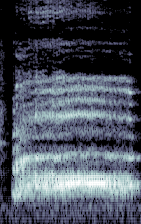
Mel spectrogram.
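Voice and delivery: low rolled trill sound; low lip trill brrr. Shown as a demonstration. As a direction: imitate the French rolling out. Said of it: "ça sort comme ça".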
